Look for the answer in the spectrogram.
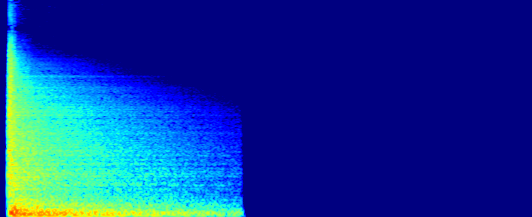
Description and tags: reverbed impact
A processed and reverberated sound of a door/gate being locked
bass, impact, lock, reverb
